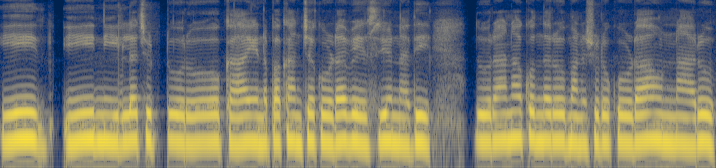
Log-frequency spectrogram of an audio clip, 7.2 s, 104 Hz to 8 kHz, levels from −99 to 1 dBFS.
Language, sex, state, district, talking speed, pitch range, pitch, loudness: Telugu, female, Andhra Pradesh, Chittoor, 115 wpm, 200-210 Hz, 205 Hz, -13 LUFS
